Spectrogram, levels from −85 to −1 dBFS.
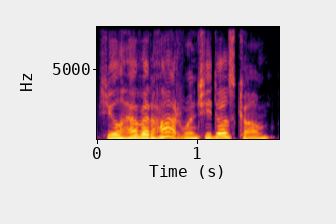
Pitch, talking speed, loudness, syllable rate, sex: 215 Hz, 260 wpm, -14 LUFS, 4.8 syllables/s, male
